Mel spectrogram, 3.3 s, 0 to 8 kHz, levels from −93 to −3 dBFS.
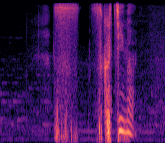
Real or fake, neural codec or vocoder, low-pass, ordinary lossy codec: real; none; 7.2 kHz; AAC, 48 kbps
